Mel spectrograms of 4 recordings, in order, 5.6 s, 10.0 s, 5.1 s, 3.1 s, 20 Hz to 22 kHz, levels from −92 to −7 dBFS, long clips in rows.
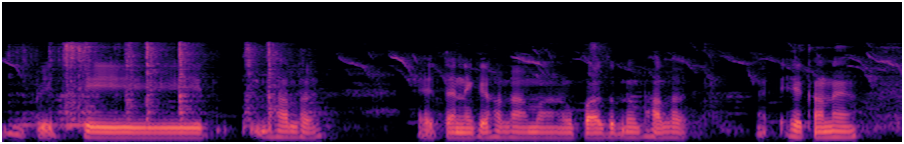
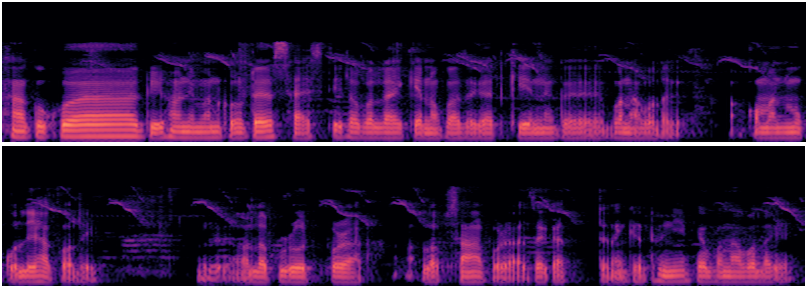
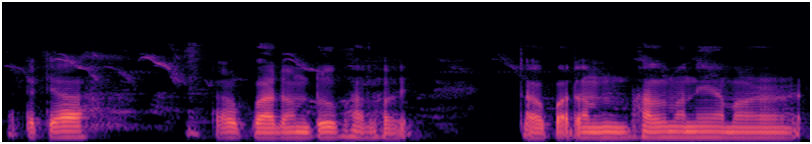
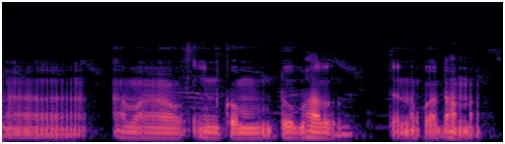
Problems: background conversations at intervals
